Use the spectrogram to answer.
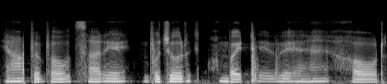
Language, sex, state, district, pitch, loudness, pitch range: Hindi, male, Bihar, Begusarai, 135 Hz, -17 LUFS, 130-140 Hz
